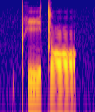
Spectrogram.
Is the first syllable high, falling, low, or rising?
falling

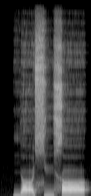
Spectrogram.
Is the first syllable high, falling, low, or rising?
low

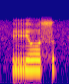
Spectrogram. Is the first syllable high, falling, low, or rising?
high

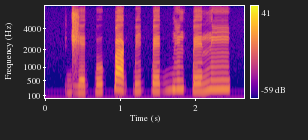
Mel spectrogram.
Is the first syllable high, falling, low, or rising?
low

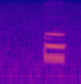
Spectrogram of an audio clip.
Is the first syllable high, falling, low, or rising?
low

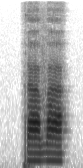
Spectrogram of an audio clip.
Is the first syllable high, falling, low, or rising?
high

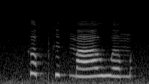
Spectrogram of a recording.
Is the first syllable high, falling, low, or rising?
high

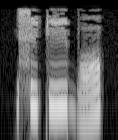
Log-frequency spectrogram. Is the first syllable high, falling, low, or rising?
high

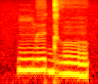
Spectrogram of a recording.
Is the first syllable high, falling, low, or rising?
high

